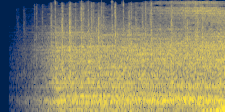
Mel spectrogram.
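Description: Sound effect of a channel intro sting: a noisy, rattling riser that fades in quickly from silence and then holds steady, with fast, even ticking on top.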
